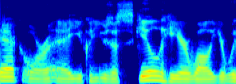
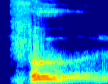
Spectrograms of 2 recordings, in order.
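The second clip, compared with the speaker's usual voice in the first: a loud bestial roar of a word, higher and louder; growling dragon voice; 5 semitones higher, 9 dB louder than usual. Acted. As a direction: spit it out like an enraged dragon. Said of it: "in its draconic voice".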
